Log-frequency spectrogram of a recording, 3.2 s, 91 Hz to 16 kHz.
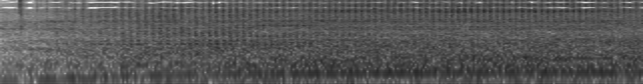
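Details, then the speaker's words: Peugeot 406 with XU10JP4 engine (complaints of oil leak and overheating), radiator cooling fan rewired through a relay, at high speed: steady whooshing rush with a firm low hum at even pitch; fan runs correctly, audibly different from low. "Ya, sudah high aja beda suaranya kan? Ini low, ini high, ini low. Yang tadi high, suaranya beda."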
